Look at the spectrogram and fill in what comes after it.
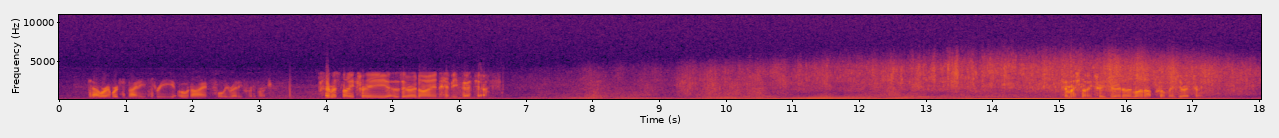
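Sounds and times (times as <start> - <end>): jet engines droning: 0.0 - 18.0.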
